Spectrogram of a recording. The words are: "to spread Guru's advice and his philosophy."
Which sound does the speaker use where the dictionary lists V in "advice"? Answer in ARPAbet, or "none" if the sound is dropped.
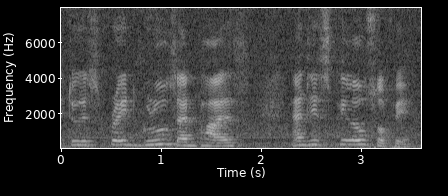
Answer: P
